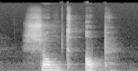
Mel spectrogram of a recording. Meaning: inflection of opsommen: 1. second/third-person singular present indicative 2. plural imperative
- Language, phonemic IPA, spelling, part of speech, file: Dutch, /ˈsɔmt ˈɔp/, somt op, verb, Nl-somt op.ogg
